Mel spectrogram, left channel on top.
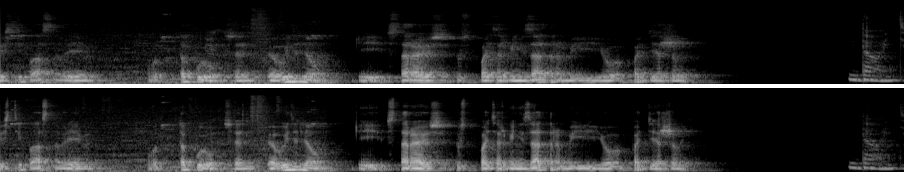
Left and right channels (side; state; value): both; normal; correlation 0.50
